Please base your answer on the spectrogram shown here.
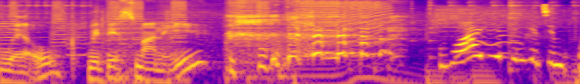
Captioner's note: laughs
